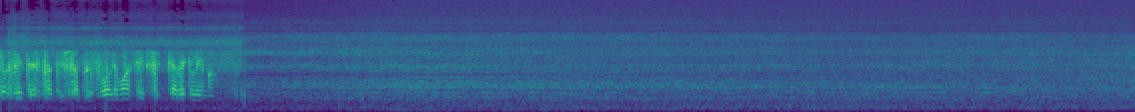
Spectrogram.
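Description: A large jet airliner's engines roar steadily as it taxis away.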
